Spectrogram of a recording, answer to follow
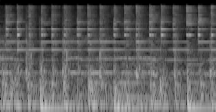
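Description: Moroccan traditional band playing: clattering metal percussion in a fast, even beat, with deep drum beats under it about every three-quarters of a second and a sustained melody line over the top.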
